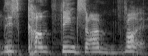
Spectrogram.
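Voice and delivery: high, loud indignant rant; steaming. Retold or imitated. Dog owner retells fuming about a rude neighbour, steaming. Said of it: "I came back steaming".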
